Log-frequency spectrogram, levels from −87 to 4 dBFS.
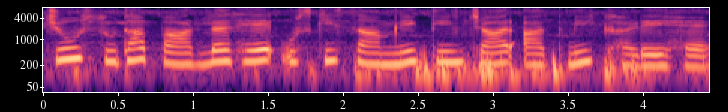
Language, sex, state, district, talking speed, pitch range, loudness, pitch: Hindi, female, Himachal Pradesh, Shimla, 150 wpm, 200-265 Hz, -16 LUFS, 240 Hz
